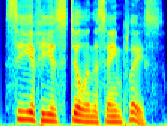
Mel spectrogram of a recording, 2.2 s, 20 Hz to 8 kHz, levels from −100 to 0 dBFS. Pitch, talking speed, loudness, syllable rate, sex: 150 Hz, 240 wpm, -16 LUFS, 4.9 syllables/s, male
